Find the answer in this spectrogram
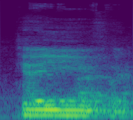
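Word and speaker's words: كَيْفَ: Tapi lin itu cara membacanya seakan-akan dipanjangkan seperti mat. Kaifa, karena dia mengalir saja. Di situ bukan ada hukum matnya, tapi ada huruf linnya, yaitu ya sukun yang didahului oleh fathah. Kaifa, jadi membacanya ringan. Kaifa. Ya, ka'ai, jangan ka'ai.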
